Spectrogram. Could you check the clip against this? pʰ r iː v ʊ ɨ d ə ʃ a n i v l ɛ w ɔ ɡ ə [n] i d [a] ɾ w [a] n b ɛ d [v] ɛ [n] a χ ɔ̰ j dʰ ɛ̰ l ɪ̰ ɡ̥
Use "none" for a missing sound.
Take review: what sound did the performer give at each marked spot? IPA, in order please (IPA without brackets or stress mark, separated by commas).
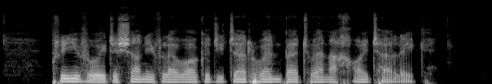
d, ɛ, ɛ, w, n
